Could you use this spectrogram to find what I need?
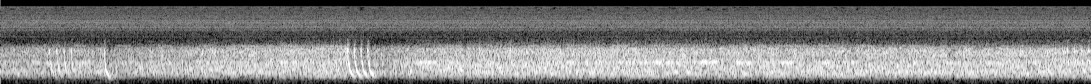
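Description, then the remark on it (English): Steady, dense radio static from a spacecraft's transmission on a mission to the moon hisses throughout. It is a broad crackling wash with a couple of brief clicks and sweeps near the start, loud and continuous with no voices coming through. “Still a great deal of static from the spaceship. That is expected.”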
